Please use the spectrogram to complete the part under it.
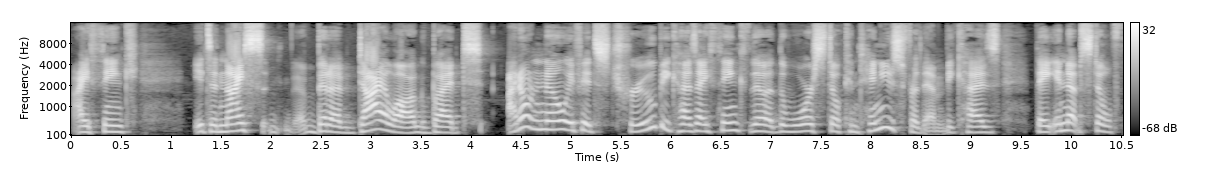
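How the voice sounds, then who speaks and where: A woman's voice: medium pitch, unhurried. A woman co-hosting a podcast, discussing film casually and somewhat hesitantly as she thinks aloud. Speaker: podcast co-host.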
